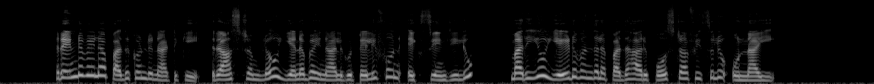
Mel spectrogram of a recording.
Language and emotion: Telugu, neutral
